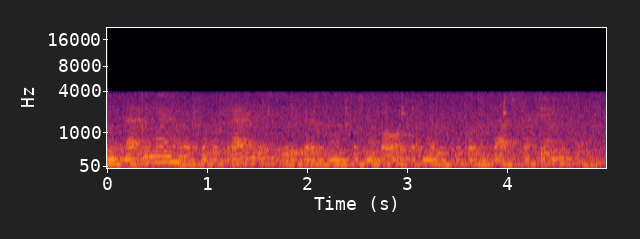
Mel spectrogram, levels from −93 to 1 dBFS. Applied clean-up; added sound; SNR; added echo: none; Rain; 11 dB; reverberation time 0.7 s.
